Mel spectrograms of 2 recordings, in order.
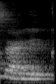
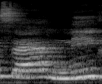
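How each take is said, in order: First: The vowel in the second syllable is short. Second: The vowel in the second syllable is long. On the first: "न पे ध्वनि छोटी आ रही है" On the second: "ना पे बड़ी की मात्रा लगाते, क्योंकि ना पे ध्वनि लंबी आ रही है"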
